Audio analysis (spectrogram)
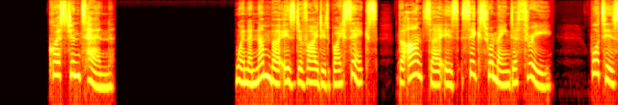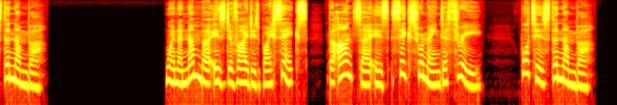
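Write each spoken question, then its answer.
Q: What is the number?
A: 39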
